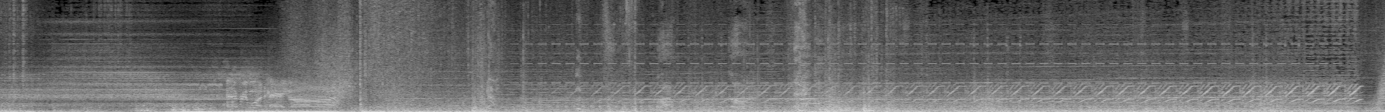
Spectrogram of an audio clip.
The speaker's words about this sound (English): and it's just bang! We have a confirmed nuclear bomb.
